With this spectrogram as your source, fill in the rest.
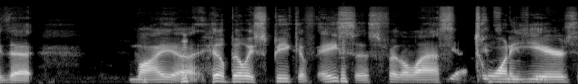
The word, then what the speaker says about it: Asus: He's informing me that my hillbilly speak of Asus for the last 20 years is Asus. It's Asus. Asus. Oh, okay. It's like Jesus.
